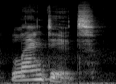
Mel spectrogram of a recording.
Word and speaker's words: landed: of land teach Andrea landed landed sounds like e d the plane landed an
